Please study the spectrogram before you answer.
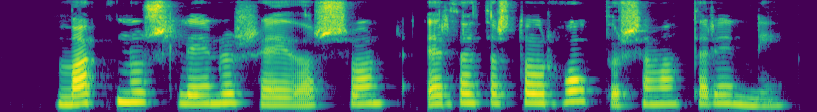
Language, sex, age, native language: Icelandic, female, 40-49, Icelandic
